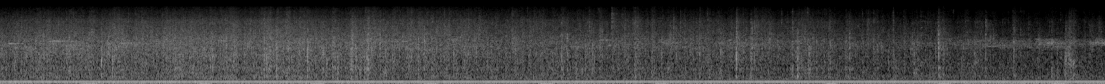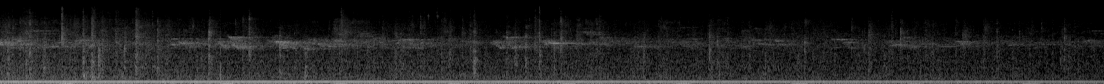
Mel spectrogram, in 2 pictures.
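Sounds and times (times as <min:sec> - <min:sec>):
rain dripping and pattering: 0:00.0 - 0:22.0
steady low hum: 0:00.0 - 0:22.0.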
